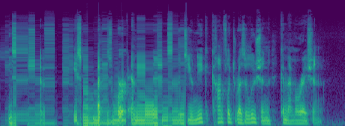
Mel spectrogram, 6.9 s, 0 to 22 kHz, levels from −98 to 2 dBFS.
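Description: From 0.01 to 3.71 s, before "unique conflict resolution", robotic sound from repeated short buffers: a rigid metallic 93.8 Hz buzz, likely from looping roughly 11 ms chunks over most of the audio.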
